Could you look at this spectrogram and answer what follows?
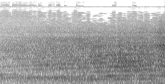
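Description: Four-cylinder touring race cars on Hoosier racing slicks roar past at speed on a short oval speedway, a dense, loud, steady engine drone that swells slightly toward the end with no talk over it.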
